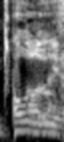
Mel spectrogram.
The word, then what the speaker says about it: Olu: I want to see the Jets retire Nick Mangold's number and get another number, Ole. How do you say his first name? – Olu Fashanu.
